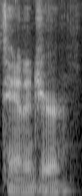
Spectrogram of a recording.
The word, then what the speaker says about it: tanager: Soft G. What's a soft G sound like? Tenure. Good. Tenor. Like a J? Yeah, I think it's tanager. Tanager?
